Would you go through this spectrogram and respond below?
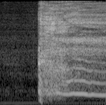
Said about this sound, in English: Oh, yeah. That's it right there. That's the cough.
